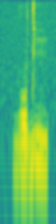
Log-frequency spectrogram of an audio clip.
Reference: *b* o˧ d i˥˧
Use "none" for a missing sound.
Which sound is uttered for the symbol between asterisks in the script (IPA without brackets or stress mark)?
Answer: b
